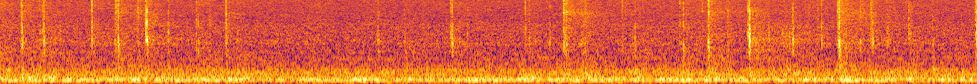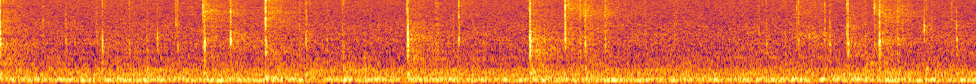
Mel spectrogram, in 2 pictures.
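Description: Fingertips and nails type rapidly on a laptop keyboard with black plastic keys. A fast, continuous patter of quiet, bright clicks and taps plays over a steady low hum, with a few sharper, louder strikes standing out.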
